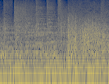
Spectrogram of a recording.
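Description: A deep, steady rumble under background score music.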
